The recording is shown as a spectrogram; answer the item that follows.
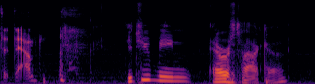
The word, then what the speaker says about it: Arasaka: Did you mean Arisaka?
